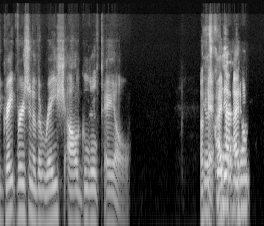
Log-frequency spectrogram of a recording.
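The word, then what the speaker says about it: Ra's al Ghul: And I learned how to pronounce Raish Al Ghul. It wasn't Raz Al Ghul or whatever I used to think.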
